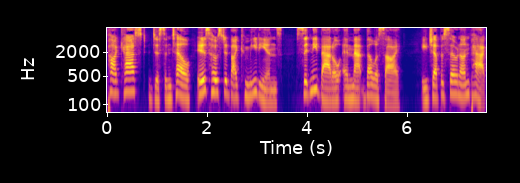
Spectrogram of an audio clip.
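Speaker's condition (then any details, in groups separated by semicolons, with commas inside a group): No condition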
